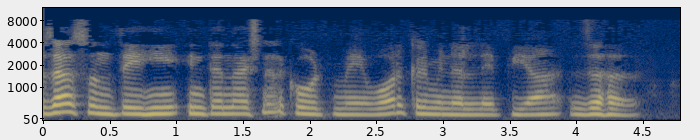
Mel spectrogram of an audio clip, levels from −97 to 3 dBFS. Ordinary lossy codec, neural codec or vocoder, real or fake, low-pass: MP3, 32 kbps; codec, 24 kHz, 0.9 kbps, DualCodec; fake; 10.8 kHz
